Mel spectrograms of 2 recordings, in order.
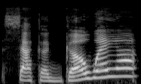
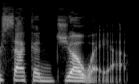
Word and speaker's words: Sacagawea: There's some debate over whether her name should be pronounced Sacagawea or Sacagawea.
